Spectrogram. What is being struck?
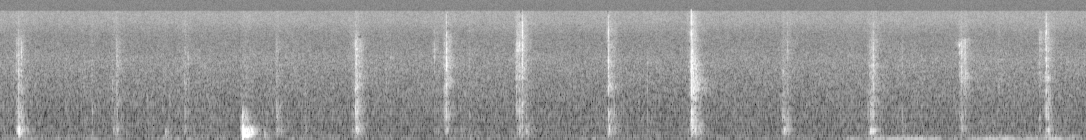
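Soft plastic squeeze tube of face scrub.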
